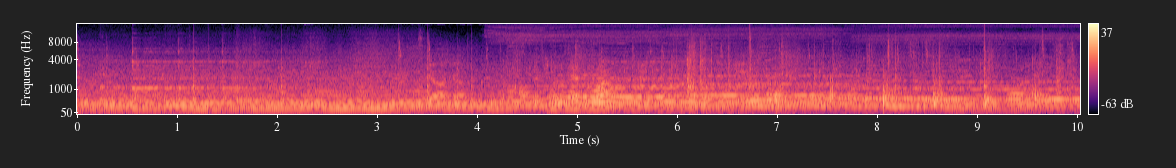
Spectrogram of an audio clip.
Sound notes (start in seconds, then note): 3.6 people chattering; 4.3 dramatic music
